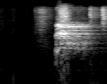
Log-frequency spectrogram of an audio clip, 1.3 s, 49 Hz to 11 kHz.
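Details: Old English Sheepdog puppy meeting a tennis ball for the first time, December 2012: a single short, bright bark with a noisy onset and quick fade.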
